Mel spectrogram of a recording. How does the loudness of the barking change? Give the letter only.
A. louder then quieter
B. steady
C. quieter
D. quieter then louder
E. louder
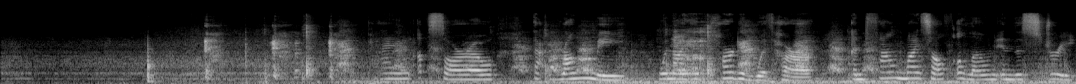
D.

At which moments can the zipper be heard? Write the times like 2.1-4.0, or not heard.
not heard.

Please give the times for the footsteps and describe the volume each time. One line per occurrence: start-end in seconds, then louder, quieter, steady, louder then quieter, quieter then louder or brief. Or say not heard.
not heard.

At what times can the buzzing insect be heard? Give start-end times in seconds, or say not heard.
0.0-4.0.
